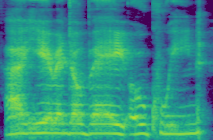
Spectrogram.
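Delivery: slow, raspy whispered wolf voice; growling wolf. Acted. Wolf Fenris Ulf answering the queen, growling. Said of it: "growled the wolf".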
